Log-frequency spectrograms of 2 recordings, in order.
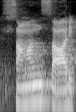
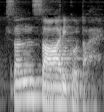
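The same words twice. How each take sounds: First: सांसारिक slowly, with a long सां at the start; correct pronunciation. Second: संसारिक slowly, with a short सं at the start; wrong form. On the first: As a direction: draw out the आ in सांसारिक. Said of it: "आ का मात्रा नहीं लगाया है". (सही उच्चारण: सांसारिक, धीरे, सां को लंबा खींचकर) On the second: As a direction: say संसारिक the mistaken way, without the आ. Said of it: "क्या संसारिक सही है". (गलत रूप: संसारिक, धीरे, बिना आ की मात्रा के) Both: Shown as a demonstration.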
